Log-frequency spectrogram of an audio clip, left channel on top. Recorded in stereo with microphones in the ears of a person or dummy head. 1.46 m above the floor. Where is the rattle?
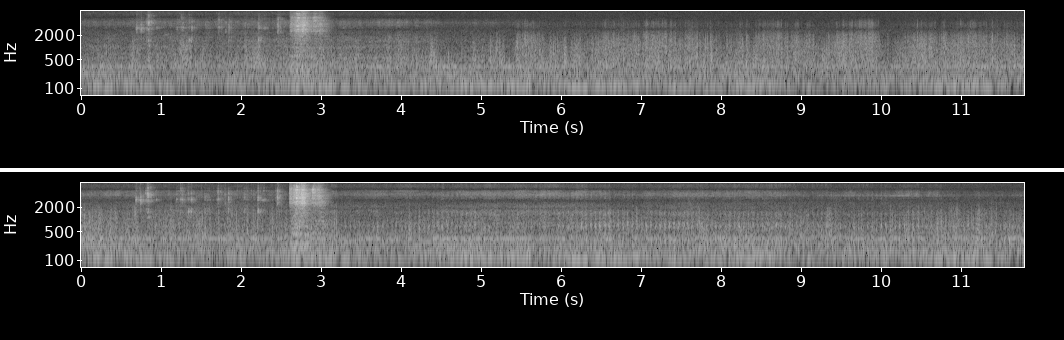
80° right, 1.5 m.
